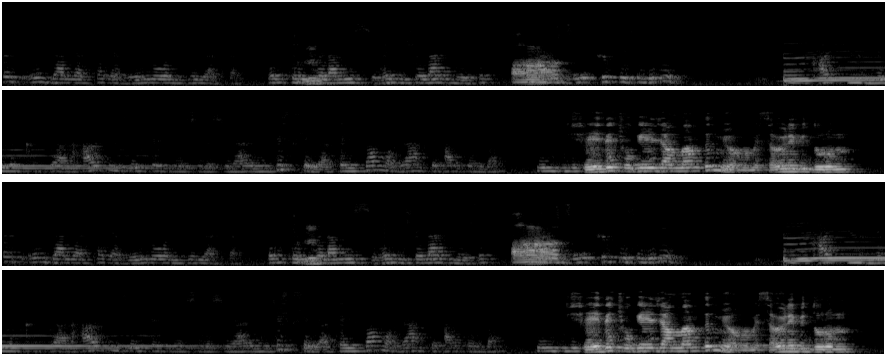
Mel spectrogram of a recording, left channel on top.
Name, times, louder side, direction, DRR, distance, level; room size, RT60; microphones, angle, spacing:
voice 1, 0.0-2.2 2.7-4.9 5.2-6.8 7.7-13.8 14.2-15.6, left 1 dB, 50° right, 4.2 m, -47 dB
voice 2, 5.1-5.6 14.6-17.3, equal, 70° right, 1.5 m, -28 dB
Guitar, 7.8-11.1, right 4 dB, 10° right, 1.4 m, -41 dB
7.0 x 5.1 x 6.6 m
head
